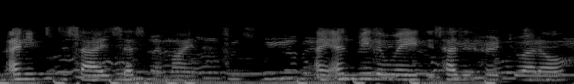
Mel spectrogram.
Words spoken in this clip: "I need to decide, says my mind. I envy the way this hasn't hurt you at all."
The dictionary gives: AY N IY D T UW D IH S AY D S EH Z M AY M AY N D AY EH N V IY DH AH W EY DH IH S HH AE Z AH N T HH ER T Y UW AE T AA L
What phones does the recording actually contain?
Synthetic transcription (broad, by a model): AY N IY D T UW D IH S AY D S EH S M AY M AY N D AY EH N V IY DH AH W EY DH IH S HH AE Z AH N T HH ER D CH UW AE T AA L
